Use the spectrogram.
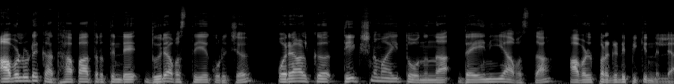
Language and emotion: Malayalam, neutral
